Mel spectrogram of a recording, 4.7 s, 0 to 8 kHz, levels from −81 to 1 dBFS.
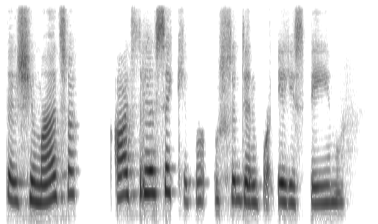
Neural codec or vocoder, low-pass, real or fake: codec, 16 kHz, 0.5 kbps, X-Codec, HuBERT features, trained on balanced general audio; 7.2 kHz; fake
